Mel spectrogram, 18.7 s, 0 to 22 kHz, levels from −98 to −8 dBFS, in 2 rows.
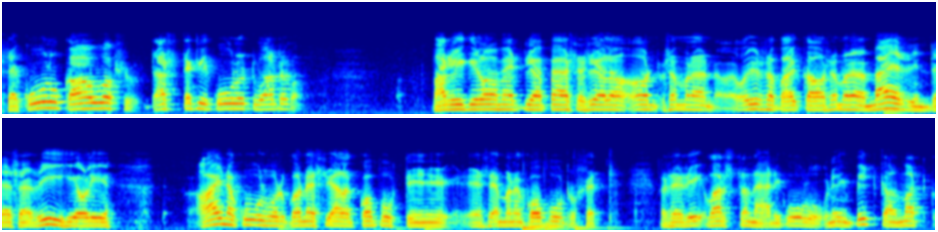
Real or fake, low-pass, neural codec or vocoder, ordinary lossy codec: real; 7.2 kHz; none; none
